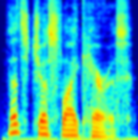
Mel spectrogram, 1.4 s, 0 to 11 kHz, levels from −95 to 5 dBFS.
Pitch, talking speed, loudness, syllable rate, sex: 130 Hz, 175 wpm, -17 LUFS, 4.2 syllables/s, male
